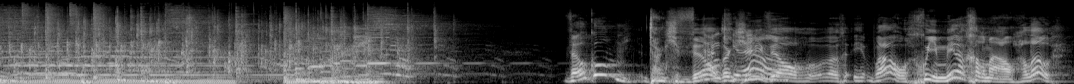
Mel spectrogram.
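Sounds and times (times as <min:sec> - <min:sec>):
audience applause: 0:00.0 - 0:04.7
speech: 0:05.7 - 0:10.7.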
